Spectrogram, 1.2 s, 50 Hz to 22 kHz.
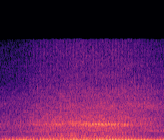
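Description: A Triumph Speed 400 or Scrambler 400 X motorcycle engine hums steadily at high revs while riding, loud and continuous with wind noise over it.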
